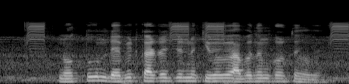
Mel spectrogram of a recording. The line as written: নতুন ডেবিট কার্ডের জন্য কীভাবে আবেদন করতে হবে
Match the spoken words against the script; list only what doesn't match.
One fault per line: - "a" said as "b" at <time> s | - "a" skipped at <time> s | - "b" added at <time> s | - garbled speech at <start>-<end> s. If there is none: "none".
none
